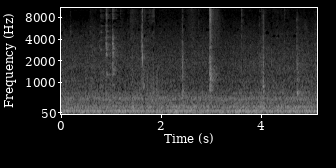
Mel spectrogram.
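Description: Stainless steel canning funnel and glass canning jar clinking as the funnel is set into the hot half-pint jar: about seven light, sharp ticks, the loudest about three seconds in, over a steady low hum.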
